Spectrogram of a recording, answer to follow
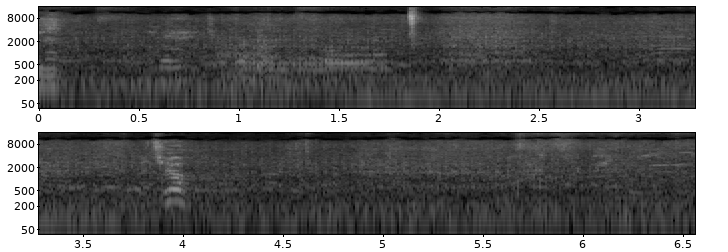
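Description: Faint background voices over a low, steady rumble, with one short sharp sound about four seconds in.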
